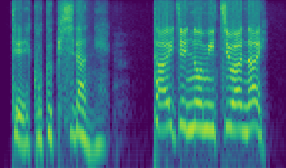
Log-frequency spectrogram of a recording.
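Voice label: Vox Skill, voices, Japanese; kingsraid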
